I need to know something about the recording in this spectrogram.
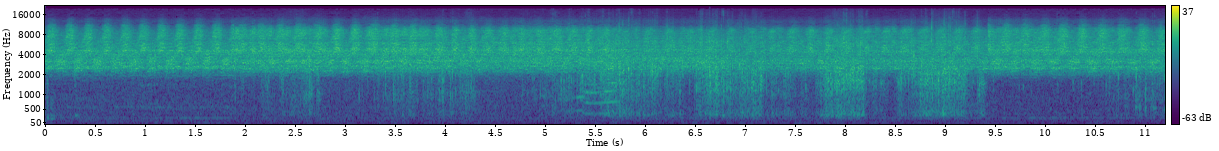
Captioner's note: this loud noise is the sound of cicadas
